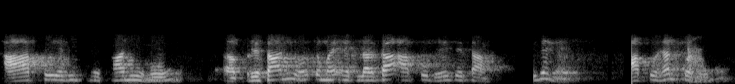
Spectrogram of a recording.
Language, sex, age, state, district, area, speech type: Urdu, male, 60+, Bihar, Supaul, rural, conversation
